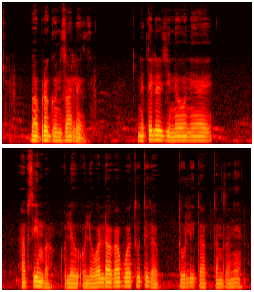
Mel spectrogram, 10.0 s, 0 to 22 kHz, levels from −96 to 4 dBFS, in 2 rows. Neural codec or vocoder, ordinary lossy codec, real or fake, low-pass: none; none; real; none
